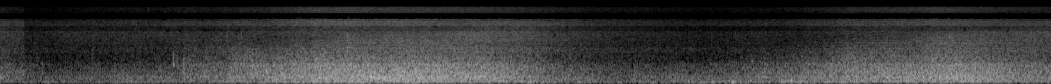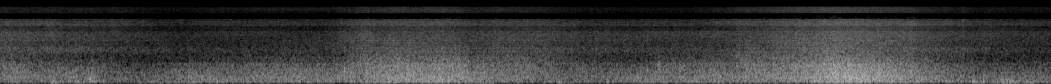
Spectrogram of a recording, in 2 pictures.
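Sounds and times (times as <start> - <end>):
ocean surf breaking on beach: 0.0 - 21.0.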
